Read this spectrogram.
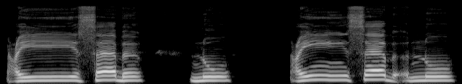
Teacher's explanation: এই বাটা হচ্ছে কলকলার হরফ, ধাক্কা দিয়ে পড়তে হবে।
